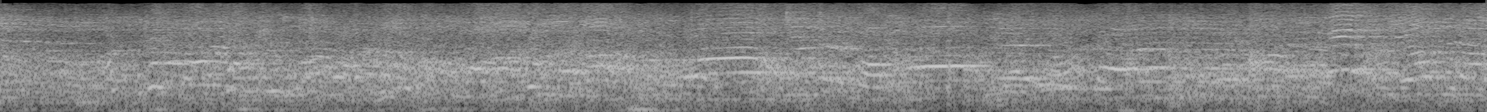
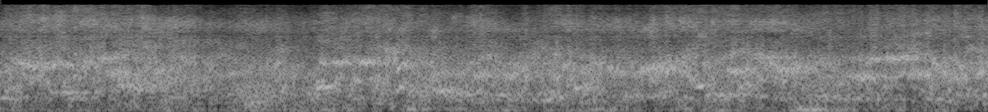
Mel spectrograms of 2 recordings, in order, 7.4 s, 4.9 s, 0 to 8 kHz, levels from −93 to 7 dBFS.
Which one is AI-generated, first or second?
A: second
